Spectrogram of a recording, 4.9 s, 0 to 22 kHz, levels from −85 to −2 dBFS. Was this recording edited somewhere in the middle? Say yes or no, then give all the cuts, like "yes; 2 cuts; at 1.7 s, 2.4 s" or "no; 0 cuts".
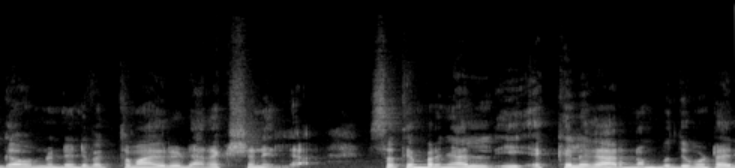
no; 0 cuts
